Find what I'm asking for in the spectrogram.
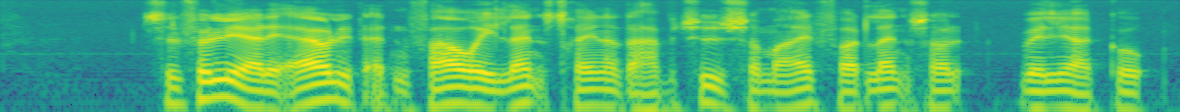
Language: Danish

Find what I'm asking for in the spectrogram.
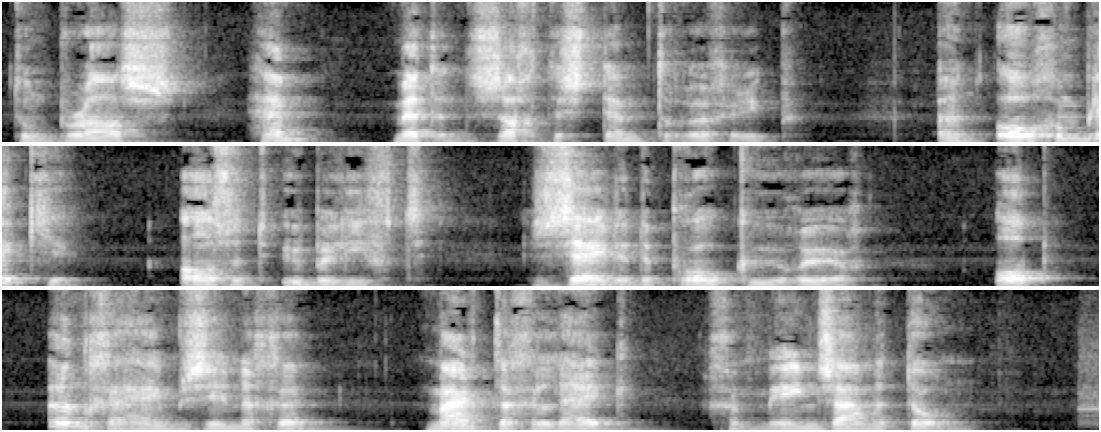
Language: Dutch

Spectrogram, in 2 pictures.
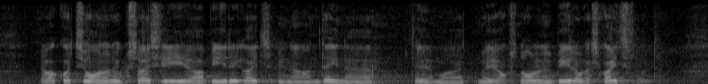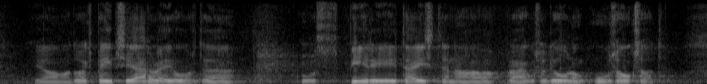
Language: Estonian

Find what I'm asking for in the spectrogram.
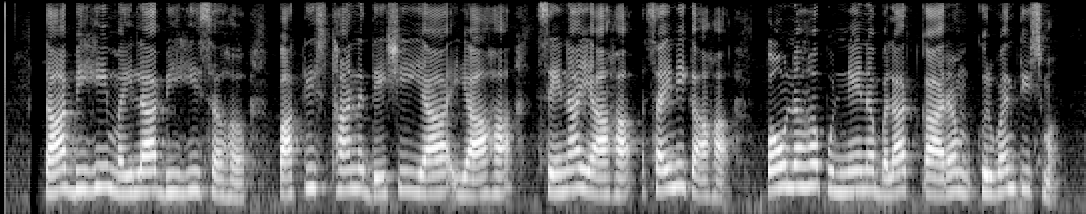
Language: Sanskrit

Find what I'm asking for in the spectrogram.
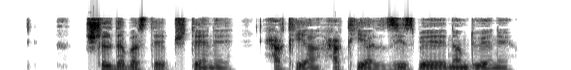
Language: Central Kurdish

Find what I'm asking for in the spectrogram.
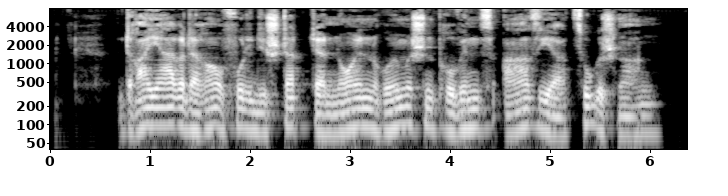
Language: German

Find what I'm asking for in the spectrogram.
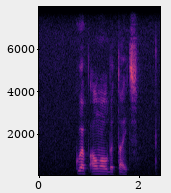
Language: Afrikaans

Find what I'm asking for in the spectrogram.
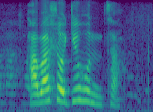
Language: Southern Sotho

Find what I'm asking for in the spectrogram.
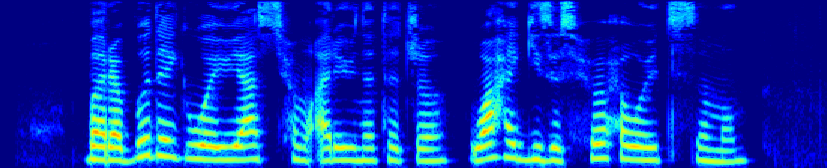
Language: Abkhazian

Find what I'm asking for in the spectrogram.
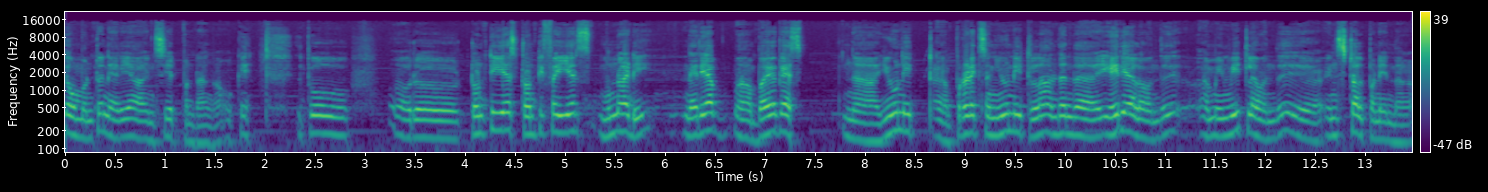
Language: Tamil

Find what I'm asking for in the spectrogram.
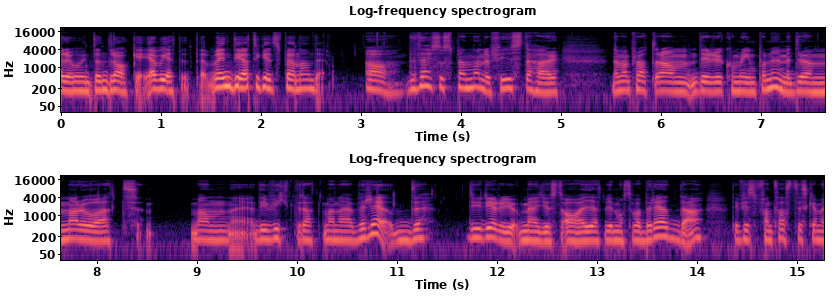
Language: Swedish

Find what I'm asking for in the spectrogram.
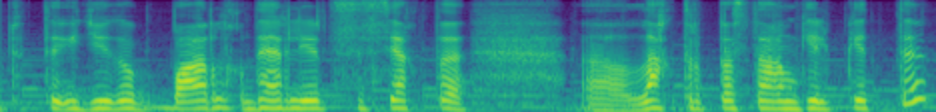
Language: Kazakh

